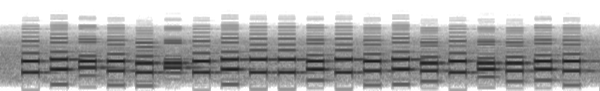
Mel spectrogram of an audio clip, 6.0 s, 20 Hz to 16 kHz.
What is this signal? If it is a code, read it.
DTMF, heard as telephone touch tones, dialled by machine, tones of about 170 ms, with room echo. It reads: 29051*29338359427485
